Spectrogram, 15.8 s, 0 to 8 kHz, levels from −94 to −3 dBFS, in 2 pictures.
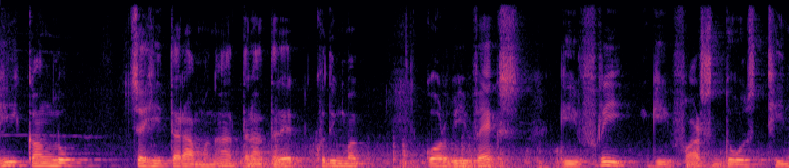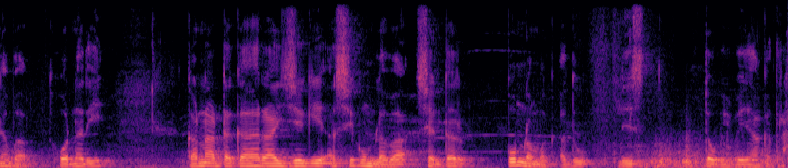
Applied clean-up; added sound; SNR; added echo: none; Thunder / Rain; 13 dB; none.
